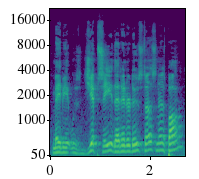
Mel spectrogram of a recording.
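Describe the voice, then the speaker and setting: Man playing a highish-voiced, polite detective's sidekick. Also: lively intonation, normal speed, lightly acted. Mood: ingratiating. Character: smooth-talking, businesslike male detective's sidekick. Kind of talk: old-time radio comedy acting on stage. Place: live small-town theater stage.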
